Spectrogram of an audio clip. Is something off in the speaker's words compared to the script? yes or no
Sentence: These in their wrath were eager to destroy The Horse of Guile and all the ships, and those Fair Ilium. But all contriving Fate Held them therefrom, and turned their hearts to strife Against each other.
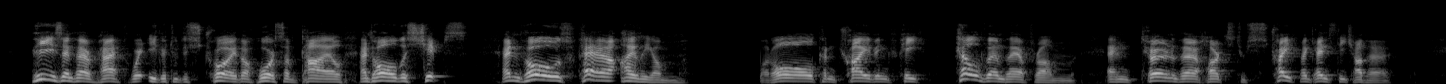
no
